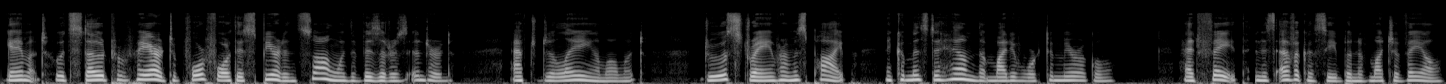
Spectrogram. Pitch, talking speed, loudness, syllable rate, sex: 185 Hz, 185 wpm, -21 LUFS, 5.4 syllables/s, female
